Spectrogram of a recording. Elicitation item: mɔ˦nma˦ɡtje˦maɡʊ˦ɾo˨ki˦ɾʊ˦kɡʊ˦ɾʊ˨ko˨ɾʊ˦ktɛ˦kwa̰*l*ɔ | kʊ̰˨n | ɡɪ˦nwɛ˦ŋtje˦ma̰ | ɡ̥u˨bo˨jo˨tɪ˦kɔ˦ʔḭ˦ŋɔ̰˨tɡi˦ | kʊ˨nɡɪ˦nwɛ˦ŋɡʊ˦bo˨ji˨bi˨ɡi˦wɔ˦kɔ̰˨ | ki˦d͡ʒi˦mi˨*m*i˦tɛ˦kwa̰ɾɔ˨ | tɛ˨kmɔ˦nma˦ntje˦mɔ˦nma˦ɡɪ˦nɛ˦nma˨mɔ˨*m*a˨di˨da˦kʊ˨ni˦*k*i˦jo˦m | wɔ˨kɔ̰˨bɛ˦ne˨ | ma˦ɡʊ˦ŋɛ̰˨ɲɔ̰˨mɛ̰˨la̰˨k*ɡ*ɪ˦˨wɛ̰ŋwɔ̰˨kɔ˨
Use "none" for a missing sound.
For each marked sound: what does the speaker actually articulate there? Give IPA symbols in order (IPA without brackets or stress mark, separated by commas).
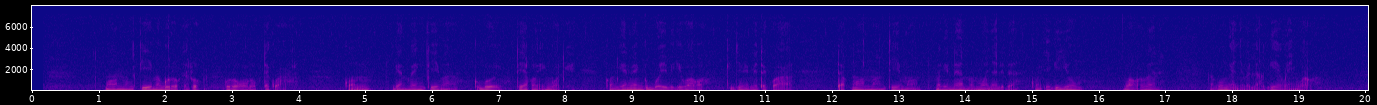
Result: ɾ, m, ɲ, ɡ, ɡ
